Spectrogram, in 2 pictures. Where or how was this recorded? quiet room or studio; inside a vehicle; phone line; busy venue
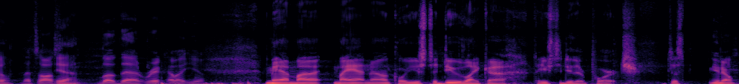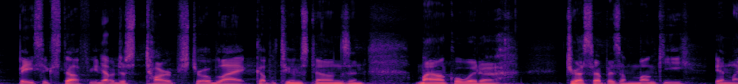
busy venue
